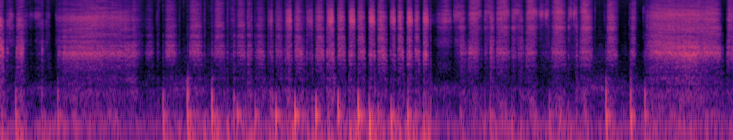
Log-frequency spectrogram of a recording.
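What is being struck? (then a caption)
Felt-tip marker on a paper sheet. The felt tip of a red marker rubs across a thin white paper coloring sheet resting on a dark board, in short, fast back-and-forth strokes while coloring an apple. A bright, dry scratching hiss pulses at about four strokes per second, with longer, smoother rubbing passes near the start and end.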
